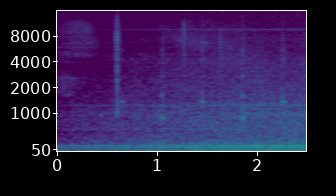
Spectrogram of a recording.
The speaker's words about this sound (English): Well, we're in the car driving through upstate New York, heading towards southern Vermont, and we're driving, rather appropriately, quite close to Halloween in beautiful autumn colours.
